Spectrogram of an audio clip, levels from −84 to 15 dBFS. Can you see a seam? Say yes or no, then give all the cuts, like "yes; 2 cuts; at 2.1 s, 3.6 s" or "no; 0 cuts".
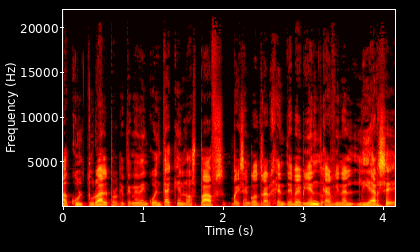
yes; 2 cuts; at 2.1 s, 3.2 s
